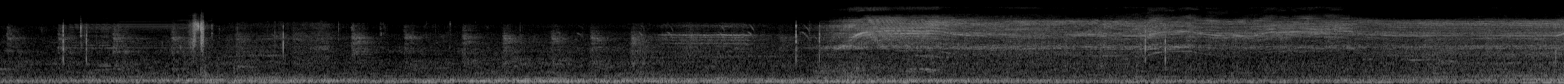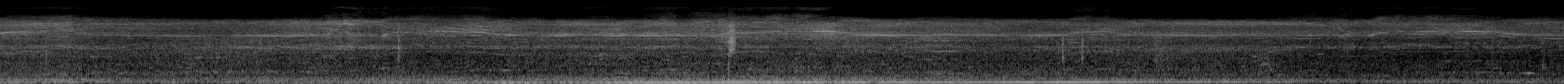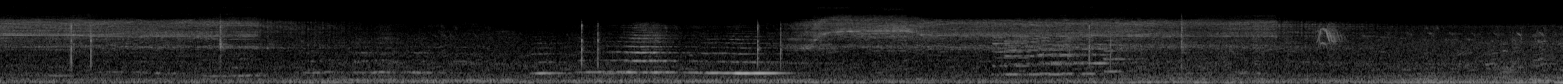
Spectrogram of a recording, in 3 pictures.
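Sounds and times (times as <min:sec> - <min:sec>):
toy helicopter rotor whirring: 0:00.0 - 0:46.9
low hum: 0:05.2 - 0:35.2.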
